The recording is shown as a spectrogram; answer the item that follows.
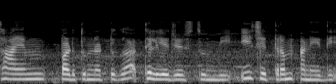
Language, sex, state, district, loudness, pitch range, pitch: Telugu, female, Andhra Pradesh, Krishna, -18 LUFS, 225-250 Hz, 240 Hz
